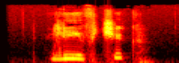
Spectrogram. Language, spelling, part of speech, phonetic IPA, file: Russian, лифчик, noun, [ˈlʲift͡ɕɪk], Ru-лифчик.ogg
- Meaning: 1. brassiere, bra 2. diminutive of лиф (lif); a (small) bodice 3. load bearing vest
